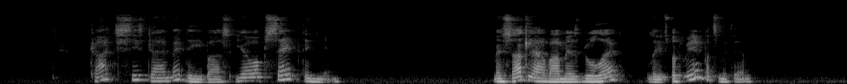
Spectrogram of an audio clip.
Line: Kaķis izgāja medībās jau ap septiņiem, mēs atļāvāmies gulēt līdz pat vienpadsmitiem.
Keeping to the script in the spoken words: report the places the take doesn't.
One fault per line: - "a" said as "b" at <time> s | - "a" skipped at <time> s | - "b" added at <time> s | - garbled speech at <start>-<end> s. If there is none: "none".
none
